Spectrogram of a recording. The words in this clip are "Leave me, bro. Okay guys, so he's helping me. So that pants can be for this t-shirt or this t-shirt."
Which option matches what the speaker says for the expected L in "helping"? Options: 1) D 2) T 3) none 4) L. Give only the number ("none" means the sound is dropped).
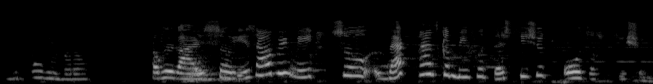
3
